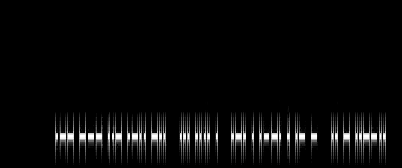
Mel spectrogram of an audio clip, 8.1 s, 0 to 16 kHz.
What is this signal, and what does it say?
Morse code, heard as a keyed tone, about 30 wpm, 700 Hz. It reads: WOULD SHE REPEAT IT?
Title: Sentences from Top 1600 Words 30wpm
